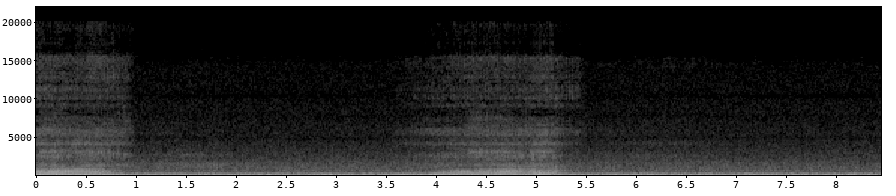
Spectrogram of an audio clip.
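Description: Two deep, droning snores under heavy low rumbling background noise; open-mouth snoring during sleep.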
